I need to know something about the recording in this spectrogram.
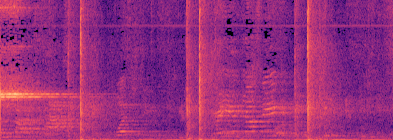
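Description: A volleyball bounces sharply on a hard floor.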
